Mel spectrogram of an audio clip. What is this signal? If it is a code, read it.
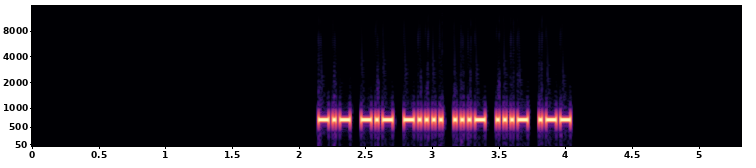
Morse code, heard as a keyed tone, about 46 wpm, 700 Hz. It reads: KK6VVW
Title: USA Call Signs - 6 Characters - 45wpm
